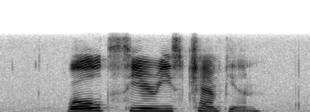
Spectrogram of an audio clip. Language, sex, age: English, female, 19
